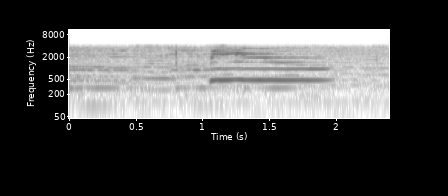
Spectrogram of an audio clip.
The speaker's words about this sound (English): Here, kitty, kitty, kitty.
